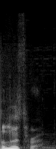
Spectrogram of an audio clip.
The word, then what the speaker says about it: Eleuthera: Eleuthera.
